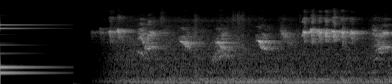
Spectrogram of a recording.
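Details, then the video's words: Long-tailed shrike singing in the morning: a sustained run of varied chirps and short whistled and buzzy notes, high-pitched and tumbling, after two brief steady electronic-like tones at the start. "KICAU BURUNG PENTET PAGI HARI, NAPAS PANJANG"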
